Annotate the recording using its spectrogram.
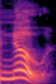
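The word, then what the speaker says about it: know: e orou Diego You Now Diego você percebe que o k é mudo não é que Noé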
